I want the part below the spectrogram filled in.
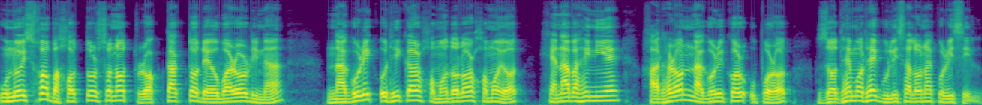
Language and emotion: Assamese, neutral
